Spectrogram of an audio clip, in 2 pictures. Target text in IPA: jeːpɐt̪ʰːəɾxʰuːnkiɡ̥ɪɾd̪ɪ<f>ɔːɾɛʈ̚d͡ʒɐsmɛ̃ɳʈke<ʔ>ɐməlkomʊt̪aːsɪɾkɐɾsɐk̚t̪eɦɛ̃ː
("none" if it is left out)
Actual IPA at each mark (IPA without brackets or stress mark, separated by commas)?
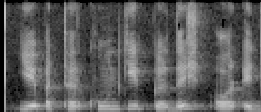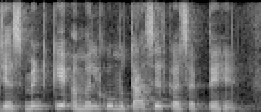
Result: ʃ, ʔ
